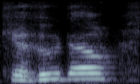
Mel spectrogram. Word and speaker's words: Cejudo: Yeah, Cejudo.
